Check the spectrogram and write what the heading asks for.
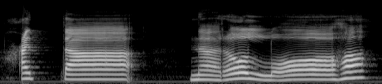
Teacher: اللہ کے لام سے پہلے زبر ہے تو ہم اس کو پر کر کے پڑھیں گے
